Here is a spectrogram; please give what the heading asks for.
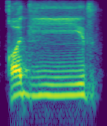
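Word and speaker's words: قدير: So it becomes also a tarqiq pronunciation, right? So these are the two examples. Khair, khair, khair, right? Qadir, qadir. Inna Allah ala kulli shay'in qadir. Right? So you end qadir.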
